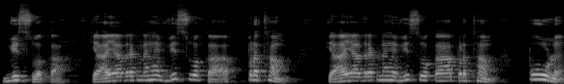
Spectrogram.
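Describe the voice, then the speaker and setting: A man's voice: sits high, expressive, normal speed. A male teacher giving an exam-prep computer lecture, repeating key terms and asking and answering his own questions. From Chhattisgarh. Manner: repetitive call-and-response drilling.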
